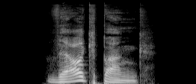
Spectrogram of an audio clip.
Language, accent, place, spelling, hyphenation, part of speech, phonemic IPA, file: German, Germany, Berlin, Werkbank, Werk‧bank, noun, /ˈvɛʁkˌbaŋk/, De-Werkbank.ogg
- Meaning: workbench (table at which manual work is done)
